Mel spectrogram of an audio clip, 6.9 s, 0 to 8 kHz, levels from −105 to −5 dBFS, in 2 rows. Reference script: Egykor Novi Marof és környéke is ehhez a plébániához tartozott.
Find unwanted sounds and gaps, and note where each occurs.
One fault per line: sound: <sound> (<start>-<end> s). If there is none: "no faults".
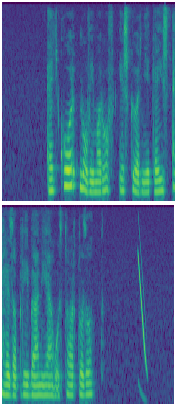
sound: chirp (6.2-6.4 s)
